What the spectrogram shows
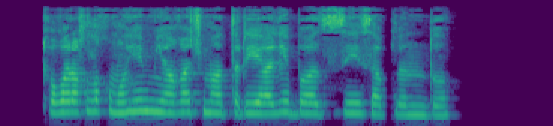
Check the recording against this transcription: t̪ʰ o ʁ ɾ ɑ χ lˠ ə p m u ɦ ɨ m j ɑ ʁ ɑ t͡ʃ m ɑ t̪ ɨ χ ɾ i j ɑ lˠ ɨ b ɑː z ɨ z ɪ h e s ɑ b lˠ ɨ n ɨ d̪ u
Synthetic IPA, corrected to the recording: t̪ʰ o ʁ ɾ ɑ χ lˠ ə q m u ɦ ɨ m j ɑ ʁ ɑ t͡ʃ m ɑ t̪ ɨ ɾ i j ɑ lˠ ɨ b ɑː z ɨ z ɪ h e s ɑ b lˠ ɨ n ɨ d̪ u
